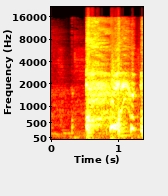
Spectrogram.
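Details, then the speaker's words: Cough from an adult who says he is still ill with a sore throat, heard while talking during gameplay: coughing sounds. "Я все равно еще, ну, слышите, в конце концов, кашляю. Я все равно еще болею."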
